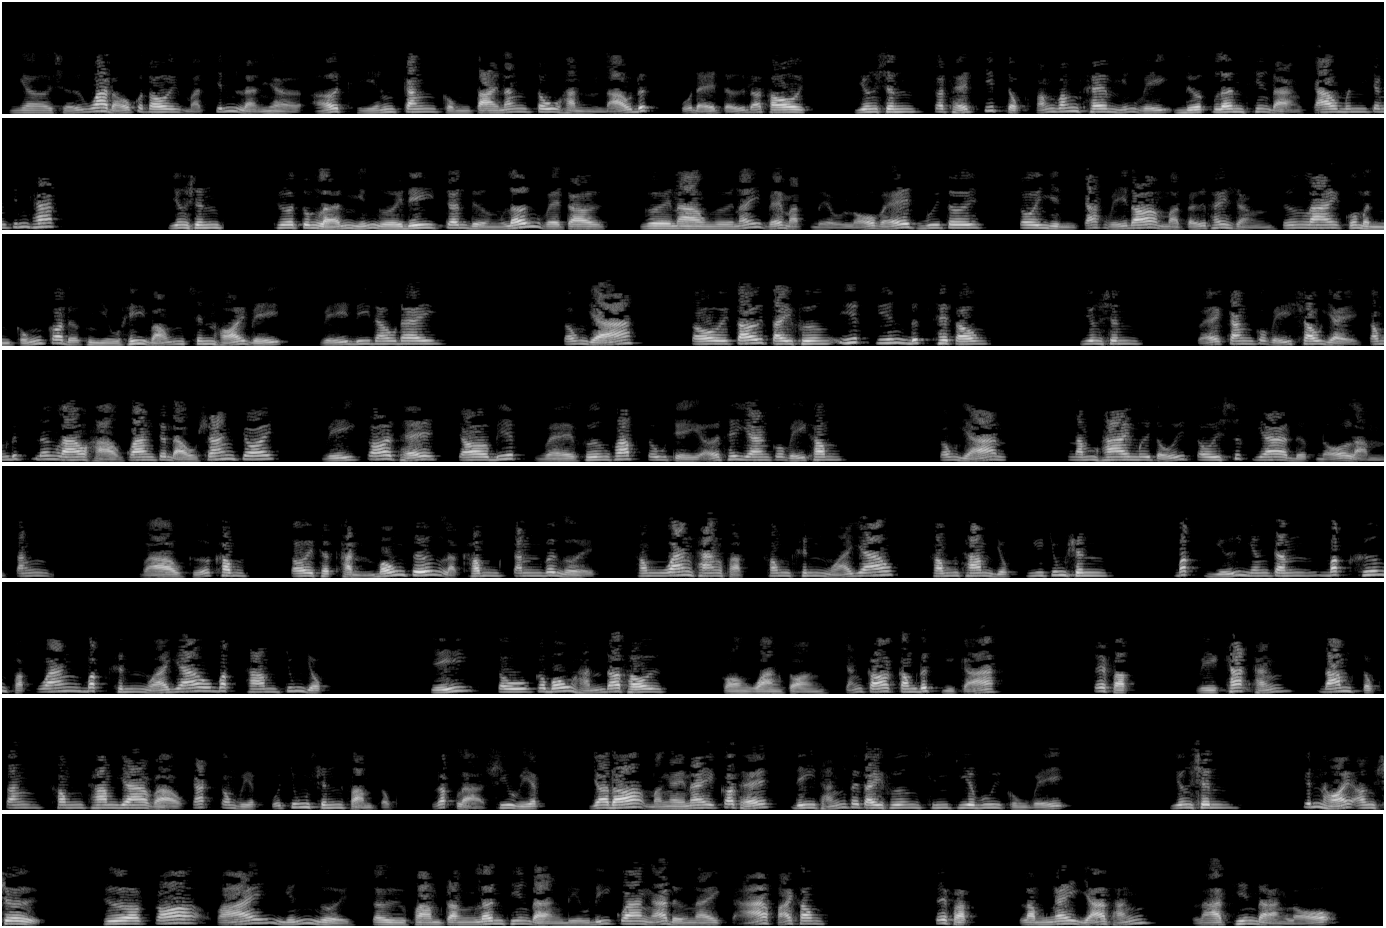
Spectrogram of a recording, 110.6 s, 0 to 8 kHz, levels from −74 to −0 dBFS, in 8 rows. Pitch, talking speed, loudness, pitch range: 195 Hz, 155 wpm, -23 LUFS, 150-210 Hz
